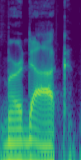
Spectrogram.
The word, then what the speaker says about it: Murdaugh: I apologize to the audience for remarking that OJ was saying Murdaugh and not Murdaugh, when apparently OJ was right, and it's Murdoch, not Murdaugh.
